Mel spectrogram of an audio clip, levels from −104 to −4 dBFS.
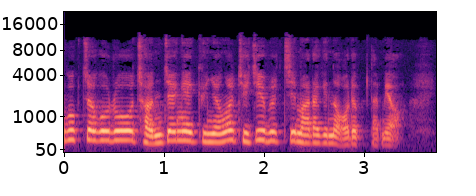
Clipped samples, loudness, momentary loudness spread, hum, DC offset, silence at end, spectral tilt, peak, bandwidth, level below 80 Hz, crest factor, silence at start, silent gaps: under 0.1%; -24 LUFS; 11 LU; none; under 0.1%; 0.35 s; -5 dB/octave; -8 dBFS; 12 kHz; -74 dBFS; 16 dB; 0 s; none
